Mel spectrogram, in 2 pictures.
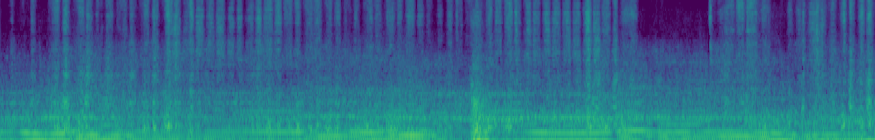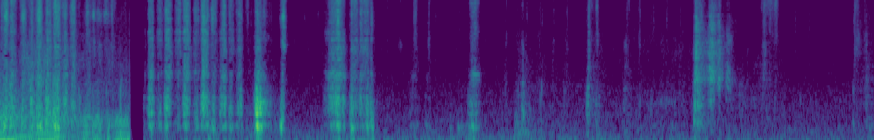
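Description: Utility knife scraping and cutting through carpet lining on a wooden subwoofer box, over a low droning tone that shifts pitch now and then. Both stop abruptly about seven and a half seconds in, leaving only faint scattered scratches and clicks.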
